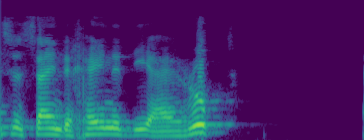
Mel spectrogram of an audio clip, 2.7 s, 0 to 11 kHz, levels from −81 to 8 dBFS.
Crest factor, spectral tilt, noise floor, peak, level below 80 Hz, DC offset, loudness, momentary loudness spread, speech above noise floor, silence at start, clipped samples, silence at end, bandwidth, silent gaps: 16 dB; -8.5 dB/octave; under -90 dBFS; -4 dBFS; -52 dBFS; under 0.1%; -18 LUFS; 5 LU; over 73 dB; 0 s; under 0.1%; 1 s; 7 kHz; none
